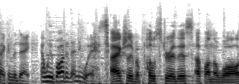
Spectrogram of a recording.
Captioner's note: laughs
